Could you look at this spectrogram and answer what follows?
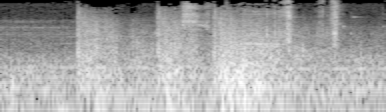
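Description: Rapid bursts of gunfire from the video game Resident Evil The Darkside Chronicles, dense and continuous with clustered shots over a steady background, no talking.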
